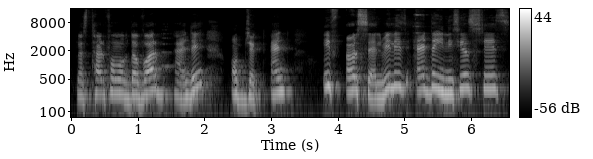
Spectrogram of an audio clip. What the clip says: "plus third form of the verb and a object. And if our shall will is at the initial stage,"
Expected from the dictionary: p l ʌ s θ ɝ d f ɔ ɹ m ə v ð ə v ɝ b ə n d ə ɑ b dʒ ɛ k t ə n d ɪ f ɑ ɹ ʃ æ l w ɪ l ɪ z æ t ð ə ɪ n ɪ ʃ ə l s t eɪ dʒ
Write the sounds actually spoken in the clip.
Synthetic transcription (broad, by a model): p l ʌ s t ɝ d f ɔ ɹ m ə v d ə v ɝ b ə n d ə ɑ b dʒ ɛ k t ə n d ɪ f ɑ ɹ s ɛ l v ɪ l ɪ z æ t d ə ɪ n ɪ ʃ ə l s t eɪ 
